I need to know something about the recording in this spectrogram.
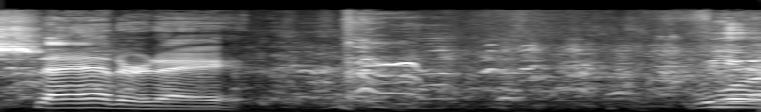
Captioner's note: laughter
